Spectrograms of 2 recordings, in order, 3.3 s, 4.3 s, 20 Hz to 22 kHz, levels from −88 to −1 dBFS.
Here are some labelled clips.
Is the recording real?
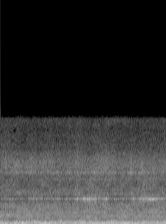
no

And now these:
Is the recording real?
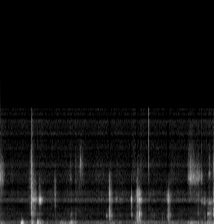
no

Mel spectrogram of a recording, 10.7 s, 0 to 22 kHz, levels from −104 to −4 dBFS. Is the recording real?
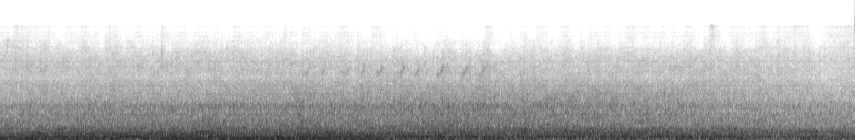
no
